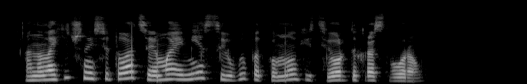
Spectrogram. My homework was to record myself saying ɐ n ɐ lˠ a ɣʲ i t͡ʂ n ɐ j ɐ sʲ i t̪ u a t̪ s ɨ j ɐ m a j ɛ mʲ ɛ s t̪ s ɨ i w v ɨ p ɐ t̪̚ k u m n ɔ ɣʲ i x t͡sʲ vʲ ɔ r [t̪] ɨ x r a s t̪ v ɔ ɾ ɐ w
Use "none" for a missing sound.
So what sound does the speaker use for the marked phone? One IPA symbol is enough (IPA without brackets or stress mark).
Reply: d̪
